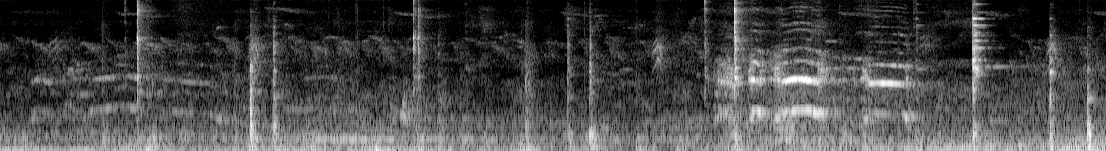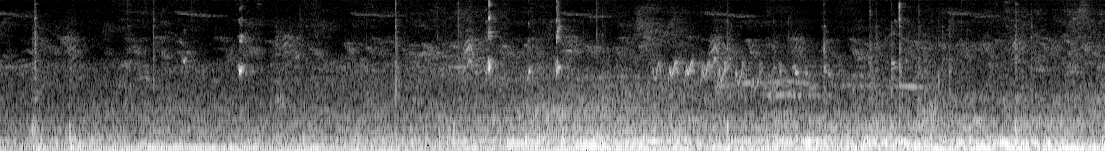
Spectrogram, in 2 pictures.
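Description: A rooster crows once about five and a half seconds in, over scattered sharp metal clicks from a ratchet wrench being worked on an alternator. A low steady hum builds through the second half.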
